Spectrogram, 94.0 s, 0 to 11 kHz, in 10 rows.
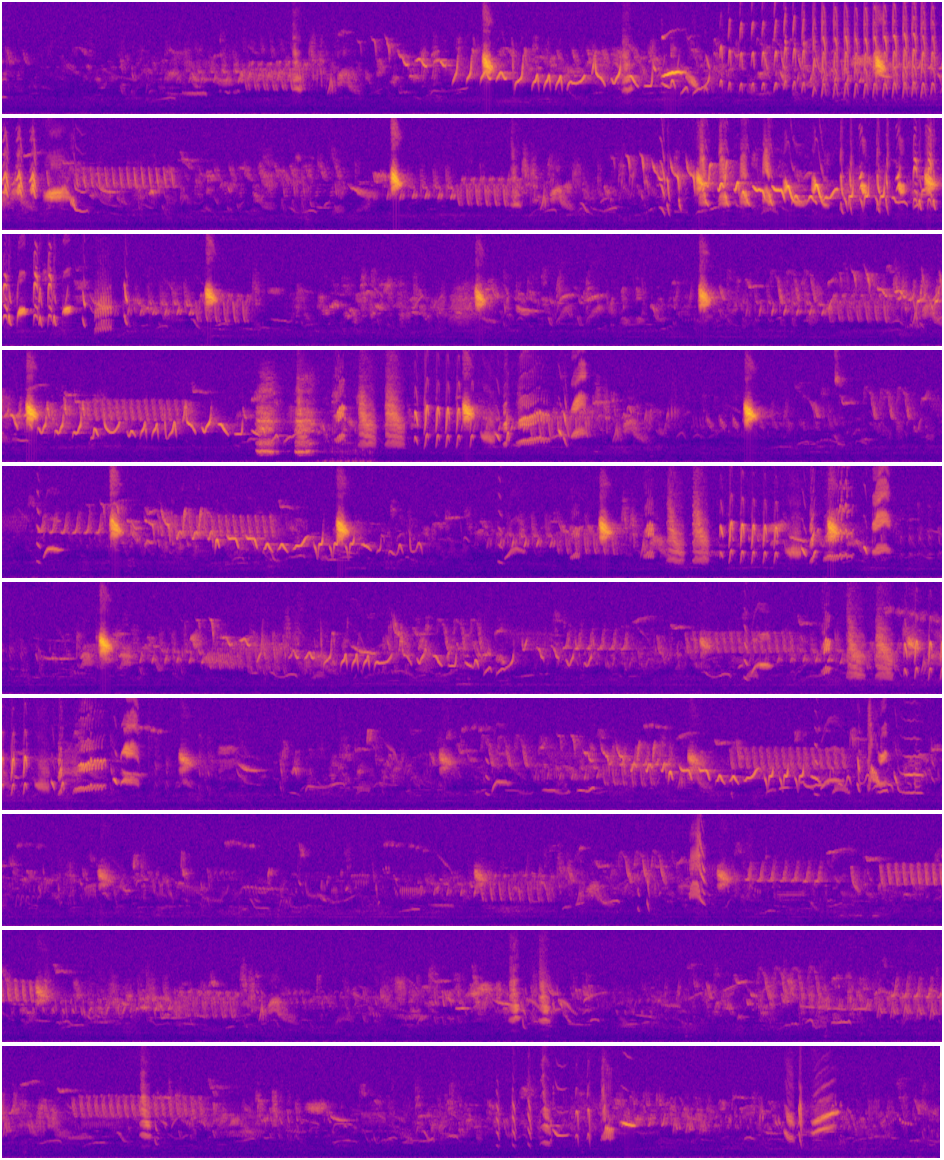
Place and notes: Green Ln, Malton, UK - willow warbler song ...
willow warbler song ... pre-amped mics in a SASS on tripod to Oylmpus LS 14 ... bird song ... calls from ... crow ... dunnock ... pheasant ... blackbird ... skylark ... yellow wagtail ... wren ... robin ... dunnock ... linnet ... red-legged partridge ... yellowhammer ... wood pigeon ... some traffic noise ... bird moves from this song post to others close by ...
